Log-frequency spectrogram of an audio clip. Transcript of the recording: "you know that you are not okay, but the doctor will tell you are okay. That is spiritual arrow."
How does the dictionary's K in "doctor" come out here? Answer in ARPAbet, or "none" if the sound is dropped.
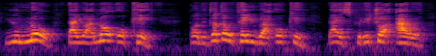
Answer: none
